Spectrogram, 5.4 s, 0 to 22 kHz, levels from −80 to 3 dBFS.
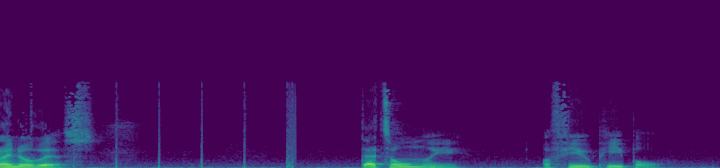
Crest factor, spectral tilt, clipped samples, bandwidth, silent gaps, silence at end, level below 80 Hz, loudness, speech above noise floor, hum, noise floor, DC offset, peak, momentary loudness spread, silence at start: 18 dB; -7.5 dB/octave; under 0.1%; 11.5 kHz; none; 0.1 s; -46 dBFS; -24 LUFS; 27 dB; none; -49 dBFS; under 0.1%; -8 dBFS; 26 LU; 0 s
